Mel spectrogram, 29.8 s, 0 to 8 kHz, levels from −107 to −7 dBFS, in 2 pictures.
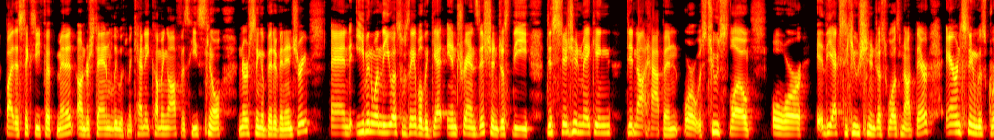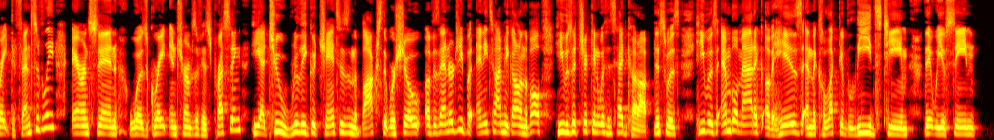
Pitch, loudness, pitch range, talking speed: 155 Hz, -28 LUFS, 140-175 Hz, 215 wpm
